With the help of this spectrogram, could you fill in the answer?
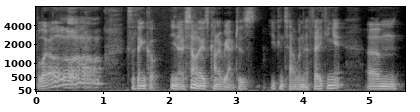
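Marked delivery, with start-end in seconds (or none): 0.2-1.0 long high-pitched "ah", sliding upward; over-the-top mock scream. YouTuber mimicking over-the-top reactors, mock high scream. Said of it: "like, quite over the top".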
